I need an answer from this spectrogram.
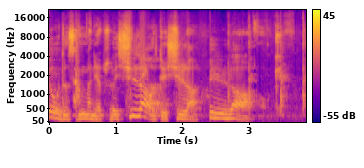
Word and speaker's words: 신라: 신라. 오케이. 발음 어떻게 해요? 니은하고 리을이 만났잖아요. 꽝. 니은하고 리을이 꽝 부딪혔어요. 유음하고 비음이 부딪혔어요. 그럼 어떻게 돼요? 다 유음으로 바뀌어요. 리을로. 그래서 신라 발음이 어려워요.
